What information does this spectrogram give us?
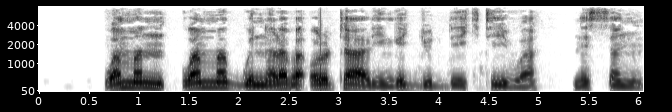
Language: Ganda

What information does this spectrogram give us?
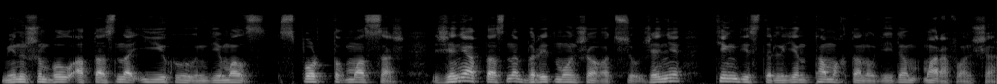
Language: Kazakh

